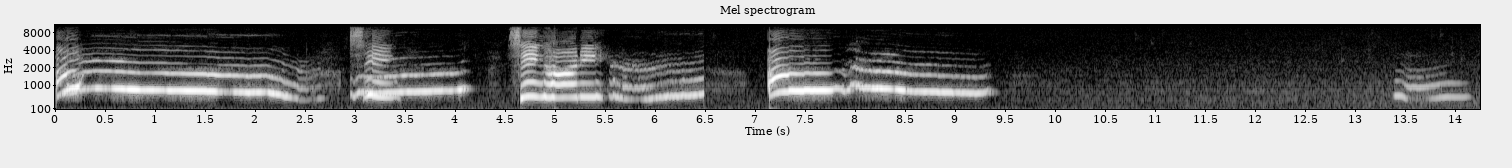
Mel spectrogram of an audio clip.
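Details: A Cocker Spaniel "sings" on her owner's prompting of "sing, Honey" in June 2008, howling in long, wavering notes that bend up and down, with pauses between phrases.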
